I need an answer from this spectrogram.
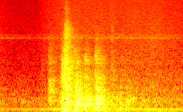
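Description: The door of a broken fridge that is not keeping cold opens and shuts, making a short cluster of dull clunks and rattles after a brief quiet start, then settling back to a low hum.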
